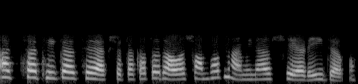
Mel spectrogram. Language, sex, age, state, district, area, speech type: Bengali, female, 18-30, West Bengal, South 24 Parganas, urban, conversation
